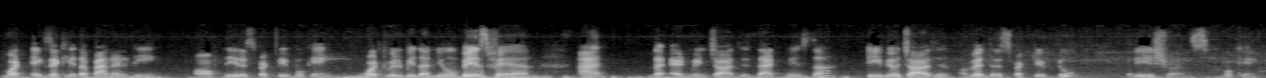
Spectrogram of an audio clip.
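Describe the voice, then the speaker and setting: A man leads an online product webinar, walking through each feature step by step and often rephrasing himself as he goes. His voice sits a little high for a man. The audio is somewhat dull and muffled, with a faint hiss underneath. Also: measured pace. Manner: explains step by step, often restating phrases. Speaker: webinar presenter.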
